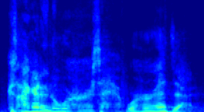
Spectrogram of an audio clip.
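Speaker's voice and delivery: breathy confiding whisper. Real, not acted. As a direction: lean in and tell it like a secret. Confiding about weekly meetings.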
